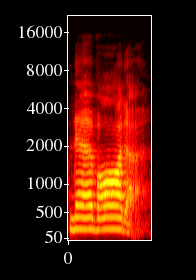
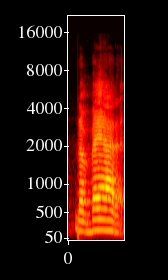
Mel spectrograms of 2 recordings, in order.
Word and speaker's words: Nevada: You wouldn't look at that and think it was pronounced that way either, right? Anemone. Sarah. Anemone. Yes. Right. Anemone. Um, let's see. Not Nevada. Okay. Nevada. Nevada. Not Nevada.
